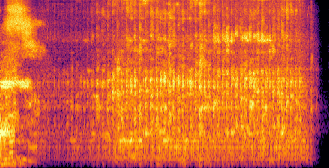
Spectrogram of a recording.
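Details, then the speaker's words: Craftsman two-stroke weed eater after carburettor rebuild, tuned by ear with the L (idle) screw: steady buzzing idle then clean high even rev and drop back, no stumbling or bogging; came up close right off the bat, normal idle and revving. "and that's it now this one came up pretty close right off the bat"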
